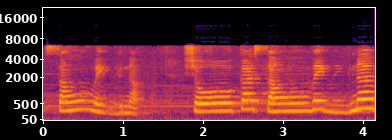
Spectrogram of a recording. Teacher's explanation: ಸಂವಿಜ್ಞ ಸ ನಂತರ ಇರೋ ಅನುಸ್ವಾರದ ಉಚ್ಚಾರಣೆ ಅನುನಾಸಿಕ ವ ತರ ಬರಬೇಕು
